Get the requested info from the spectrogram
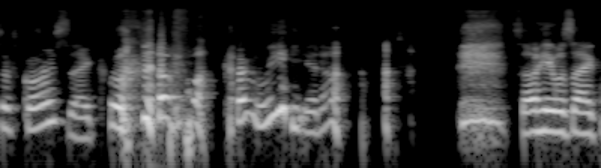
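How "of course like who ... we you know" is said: laughing through the words. Real, not acted. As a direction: giggle it out, amused at yourself. Laughing at own bad luck.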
